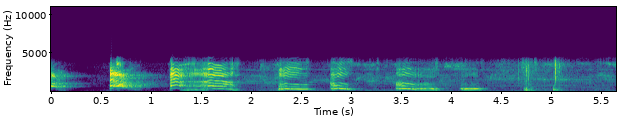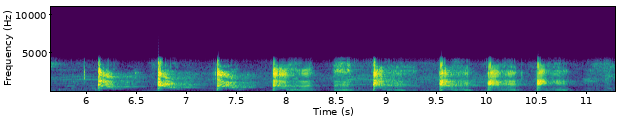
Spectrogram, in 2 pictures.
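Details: Domestic dog barking repeatedly, roughly every half second to second, some barks breaking into short yelping howls, continuing steadily for over ten seconds against a faint background hum.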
